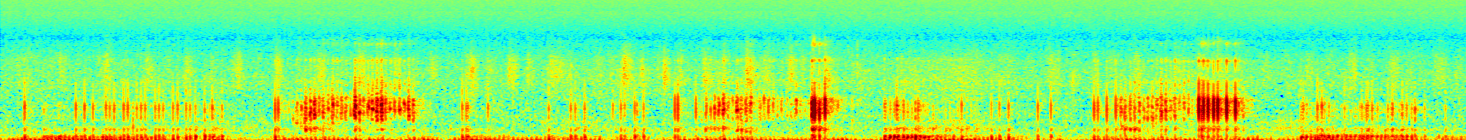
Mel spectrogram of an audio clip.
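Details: Deep, pulsing purr from Yumak the kitten during a massage session, rumbling without pause while brushes of hand-on-fur rustle come and go every few seconds.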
